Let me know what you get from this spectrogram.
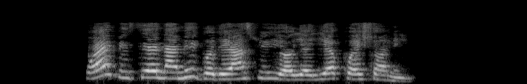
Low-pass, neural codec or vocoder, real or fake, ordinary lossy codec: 7.2 kHz; none; real; AAC, 32 kbps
